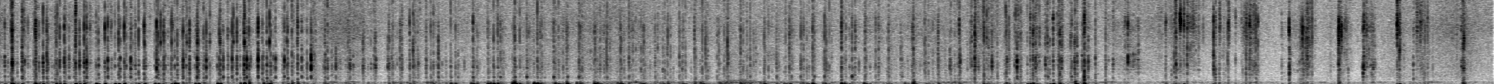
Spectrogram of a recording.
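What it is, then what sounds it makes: Plastic lotion pump bottle. Fingernails tap and scratch the body and label of a large white plastic lotion pump bottle. Dense, irregular clicks and scrapes run throughout, heavy in low thuds with some brighter ticks. The sharper, sparser taps come toward the end.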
